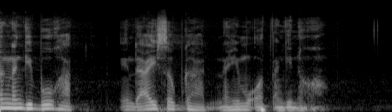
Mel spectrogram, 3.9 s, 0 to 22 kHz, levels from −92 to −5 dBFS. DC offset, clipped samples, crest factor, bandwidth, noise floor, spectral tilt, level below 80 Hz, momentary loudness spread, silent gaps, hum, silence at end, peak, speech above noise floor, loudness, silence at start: under 0.1%; under 0.1%; 16 dB; 14.5 kHz; -71 dBFS; -5 dB/octave; -58 dBFS; 12 LU; none; none; 0.65 s; -22 dBFS; 33 dB; -39 LUFS; 0 s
